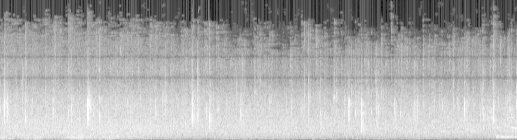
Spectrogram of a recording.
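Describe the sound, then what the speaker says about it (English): Steady storm rain falling and pattering on surfaces, running off a roof, with occasional louder drips standing out against the continuous hiss. "Show you the rain here."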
